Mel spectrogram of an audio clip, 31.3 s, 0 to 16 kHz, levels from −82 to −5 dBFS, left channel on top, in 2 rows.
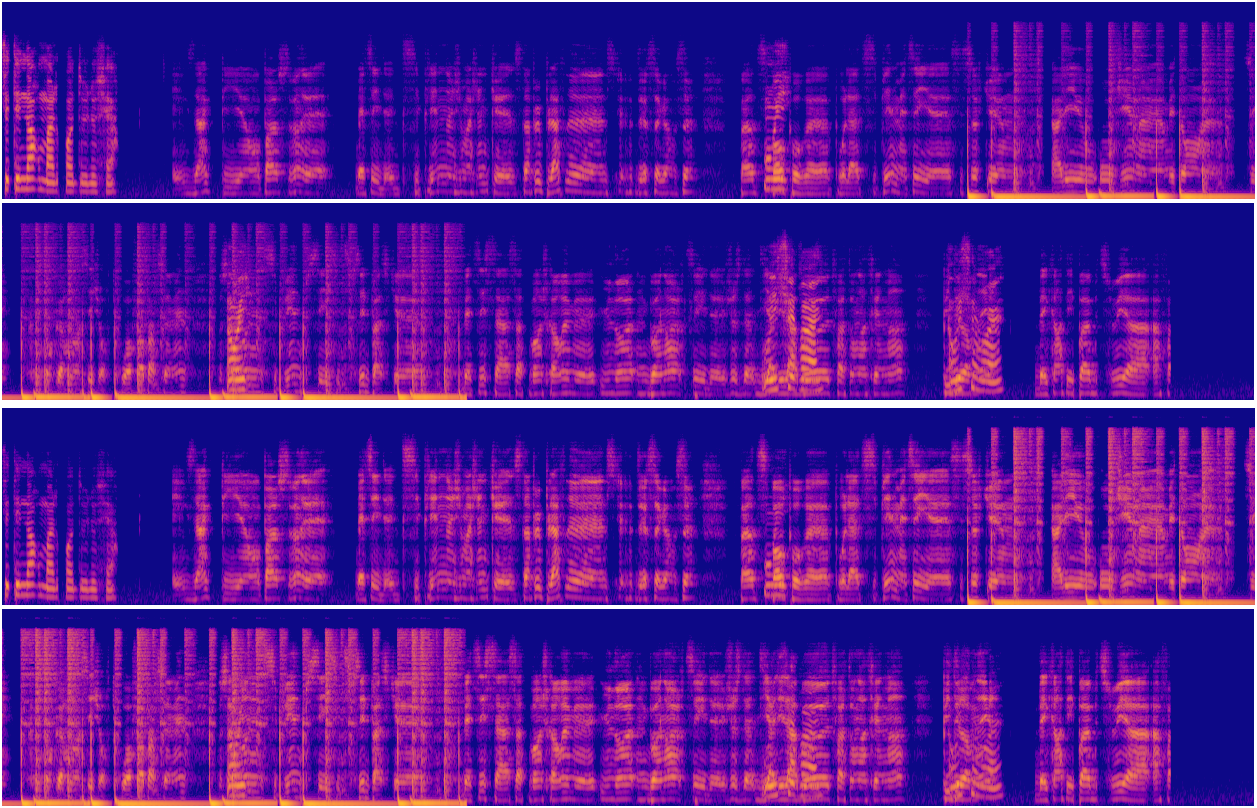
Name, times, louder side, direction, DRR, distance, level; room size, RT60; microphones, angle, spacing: voice 1, 0.0-1.4 9.5-9.8 18.5-18.8 25.2-25.9 27.5-28.2, left 3 dB, 50° left, 5.2 m, -31 dB
voice 2, 2.1-4.1 4.4-12.7 13.1-15.3 15.5-21.0 21.4-28.1 28.6-30.3, right 5 dB, 85° right, 7.8 m, -36 dB
sound 1, 12.1-21.5, right 1 dB, 55° right, 6.6 m, -26 dB
head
